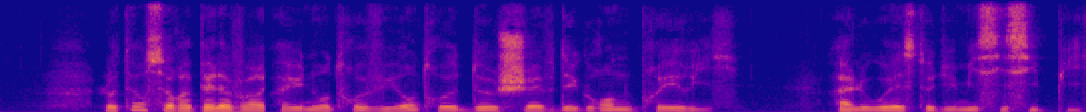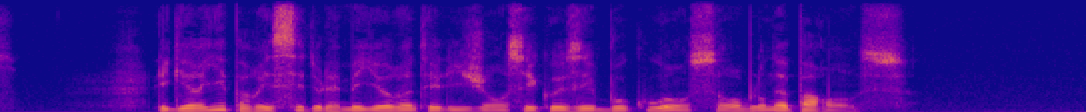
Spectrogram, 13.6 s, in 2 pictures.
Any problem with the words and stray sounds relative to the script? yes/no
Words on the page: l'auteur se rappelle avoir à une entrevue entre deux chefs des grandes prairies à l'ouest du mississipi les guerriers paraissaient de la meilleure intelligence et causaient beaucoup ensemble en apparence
no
